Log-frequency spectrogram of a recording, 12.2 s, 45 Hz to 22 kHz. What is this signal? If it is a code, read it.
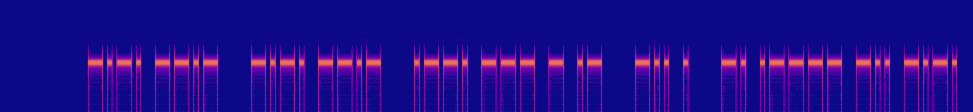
Morse code, heard as a keyed tone, about 20 wpm, 700 Hz. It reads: CQ CQ POTA DE N1DC
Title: Common QSO Phrases Encore 20wpm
